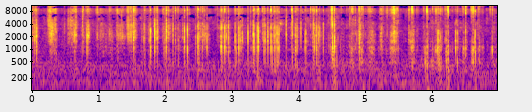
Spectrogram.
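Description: Fingertips and nails scratch and rub blue denim jeans with metal buttons, worn on the body, near the waistband and pocket. A dense, rapid run of short, dry, bright scratching strokes with rough crinkly texture, rising and falling in intensity throughout with very little low end.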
